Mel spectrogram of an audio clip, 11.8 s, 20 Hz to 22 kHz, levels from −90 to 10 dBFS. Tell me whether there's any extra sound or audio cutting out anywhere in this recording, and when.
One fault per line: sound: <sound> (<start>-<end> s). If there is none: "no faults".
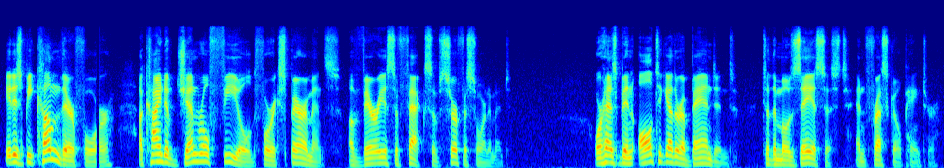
sound: dropout (1.2-1.2 s)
